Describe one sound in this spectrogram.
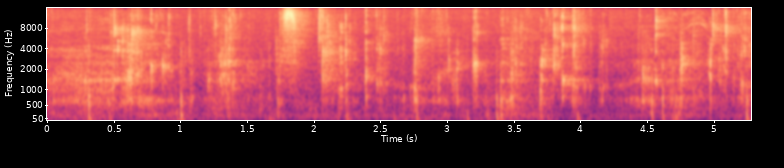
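A man licks and slurps loudly on a hard candy close up.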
